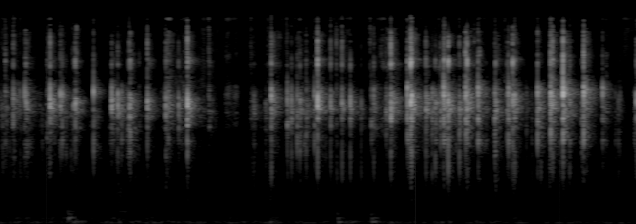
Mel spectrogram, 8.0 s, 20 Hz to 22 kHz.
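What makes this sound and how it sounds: Fingers in lace gloves twist and shake a small, colourful, segmented plastic slug fidget toy with hollow, jointed segments. The segments rattle and click in quick, irregular bursts of short, dry, bright ticks centred near 3.8 kHz, with almost no low end. The clicking eases off briefly just before the three-second mark, then resumes in denser clusters.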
